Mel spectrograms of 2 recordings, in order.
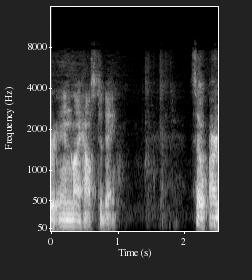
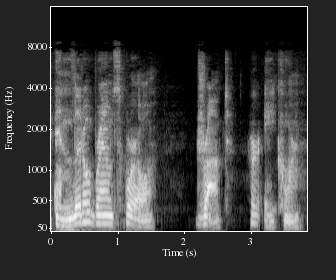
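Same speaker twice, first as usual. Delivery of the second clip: gentle, unhurried picture-book reading with long pauses; reading to children; slower than usual. Acted. Reading A Good Day to children at story time, gentle and slow. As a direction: read it slowly to little ones, letting each page land.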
